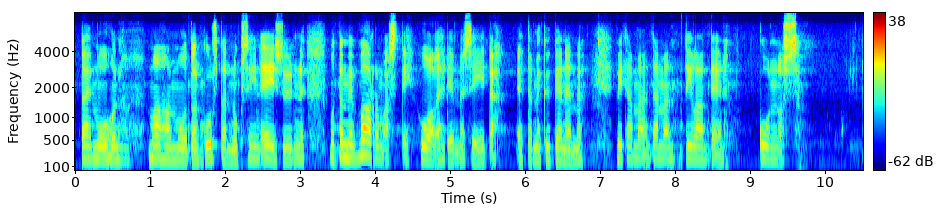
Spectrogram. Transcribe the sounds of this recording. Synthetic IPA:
t̪ɑimmuːhunmɑːhɑmːuːt̪oŋkust̪ɑnːuksiːnʔeisynːymut̪ːɑmeʋɑrmɑ̰st̪ihuolehdimːesiːt̪æʔet̪ːæmekykenemːepit̪æmæ̰ːnt̪æmænt̪ilɑnt̪ḛːn | kunːosːɑ̥

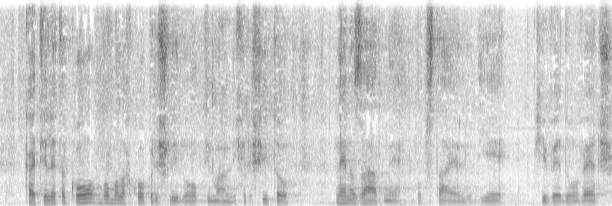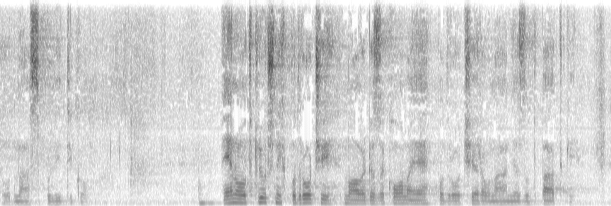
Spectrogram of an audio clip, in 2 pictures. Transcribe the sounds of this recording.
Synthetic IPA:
kajt̪ilɛt̪akʰoːbomɔlɐxkopɾiʃlid̪ɔɔp̚t̪imaːlnixɾɛʃit̪ɛw | nɛnazaːd̪njɛɔpst̪aːjaljud̪jeː | kʰiʋeːd̪ɔʋɛt͡ʃɔ̰d̪naspɔliːt̪ikɔw | ɛːnɔɔt̪klʲjuːt͡ʃnixpɔd̪ɾoːt͡ʃinɔːʋɛɡazakʰoːnajɛpɔd̪ɾoːt͡ʃjɛɾawnaːnjazɔt̪paːt̪ki

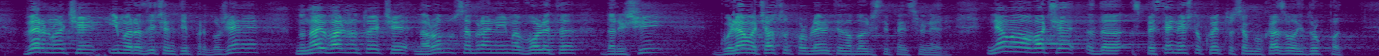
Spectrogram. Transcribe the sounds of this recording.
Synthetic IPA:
vʲɛɾnoɛt͡ʃɛimɐɾɐzlit͡ʃɛnt̪ipːɾɛd̪lˠoʒɛniɛ | nonajvaʒnot̪oɛt͡ʃɛnɐɾɔd̪nosɐbɾaniɛimɐvɔlʲɐt̪əd̪ɐɾɛʃi | ɡolʲamət͡ʃast̪ot̪̚pɾoblɛmit̪ɛnɐblɤɡəʃi̥t̪ɛpɛnsionɛ̰ɾḭnʲaməobat͡ʃɛd̪ɐspɛst̪ɛnɛʃt̪okoɛt̪osəmɡokazvɐlˠid̪ɾuk̚pət̪̚

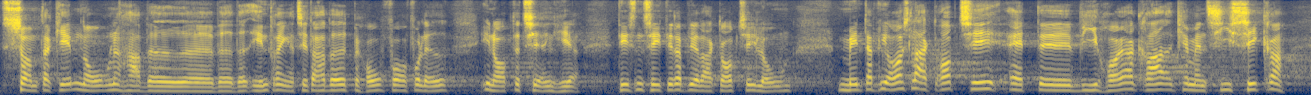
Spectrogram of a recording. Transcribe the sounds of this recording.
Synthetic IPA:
sɒ̽md̥ɑ̈ɡ̥em̰m̩ɒ̰ːnəɦɑ̈ʋæɐðˠʋæɐðˠæːɐð̩ˠend̥ʁeŋɐt͡sʰe̝ld̥ɑ̈hɑ̈ʋæɐð̩ˠed̥̚b̥e̝hɒʊfɒ̽æfɔ̽lɛːð̞̩ˠ | e̝nɒ̽b̥d̥æt͡sʰe̝ɐeŋɦe̝ɐ̰ | d̥e̝æɐsɒ̽nse̝̰ːd̥ːe̝ɾ̥ɑ̈b̥liɐlɑ̈ɡ̥̚d̥ɒ̽b̥̚t͡sʰe̝lilɒ̰ʊ̰n̩ | mend̥ɑ̈b̥liɐɒ̽səlɑ̈ɡ̥̚d̥ɒ̽b̥̚t͡sʰe̝læd̥ʋiːɦɒ̽ɪɐːɡ̥ʁɑ̰̈ːð̞ˠkʰæmænsiːse̝ɡ̥ʁɐ

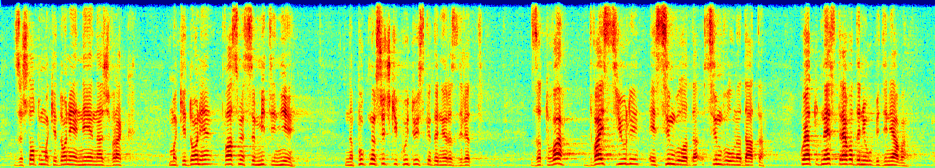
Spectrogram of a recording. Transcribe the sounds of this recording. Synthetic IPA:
zɐʃt̪ɔt̪omɐkʲɛd̪ɔnijɐnɛːnaʃvɾak | mɐkʲɛd̪ɔnijət̪ovasmɛsɐmit̪ɛniɛ | nɐpuknɐfsit͡ʃkikoit̪ʊiskəd̪ɐnɛɾɐzd̪ɛlʲət̪ | zɐt̪ovad̪vajsɛ̥t̪ijuliɛsimvˠsimvolˠnɐd̪at̪ə | kojat̪od̪nɛst̪ɾʲabvəd̪ɐniobɛd̪inʲjavɐ

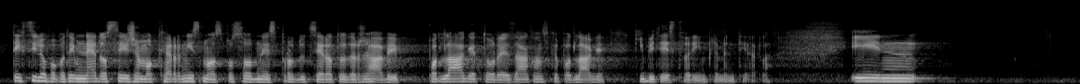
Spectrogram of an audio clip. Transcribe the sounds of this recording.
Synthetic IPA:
t̪ext̪siljɛwpapot̪emnɛd̪ɔseːʒɛmɔkʰɛɾniːsmɔspɔsoːbnispɾɔd̪ut̪siːɾat̪ud̪əɾʒaːʋipɔd̪laːɡɛt̪oːɾɛjzaːkɔnskɛpɔd̪la̰ːɡɛkibit̪est̪ʋaɾiːmplɛmɛ̰̃nt̪ḭːɾa̰la̰ | in

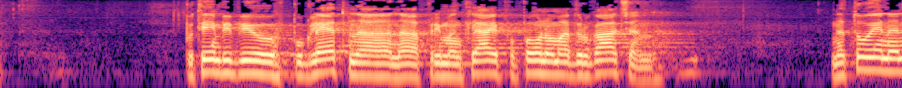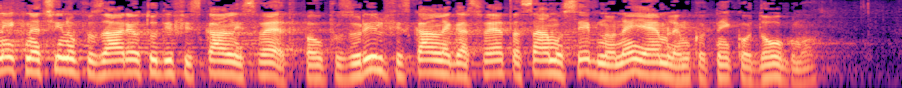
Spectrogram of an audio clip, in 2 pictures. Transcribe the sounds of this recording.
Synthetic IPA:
pɔt̪embibiwpɔɡlɛːt̪nanapɾimaŋkljaːjɛpɔpɔwnɔmad̪ɾuɡaːt͡ʃən | nat̪oːjɛnaneknat͡ʃinupɔzaːɾjawt̪uːd̪ifiskaːlnisʋɛːt̪paupɔzɔɾilfiskaːlnɛɡasʋɛːt̪asaːmɔseːbnɔnɛjɛːmlɛmkɔt̪neːkɔd̪oːɡmɔ

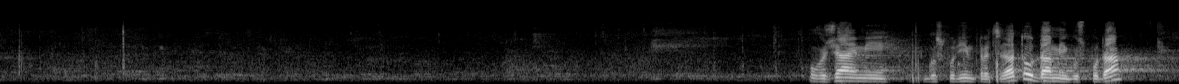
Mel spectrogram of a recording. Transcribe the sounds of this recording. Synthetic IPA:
ʊvɐʒaɛmiɡospod̪inpɾɛt̪sɛd̪at̪ɛlˠd̪amiɡospod̪a

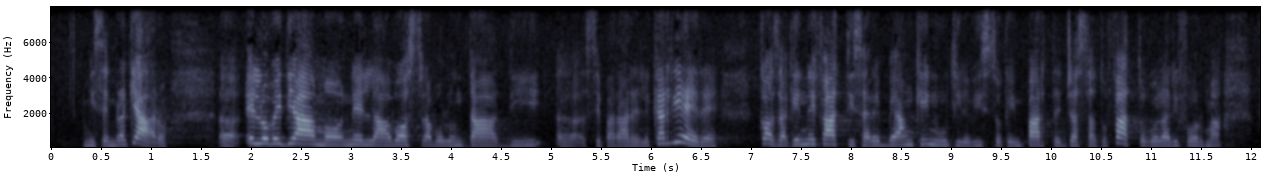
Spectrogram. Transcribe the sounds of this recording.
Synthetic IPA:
misembɾakjaːɾo | elːoved̪jaːmonelːavɔst̪ɾavolont̪ad̪isepaɾaːɾelekarːjɛːɾe | kɔːzak̟enːejfat̪ːisaɾɛbːeaŋk̟einuːt̪ilevist̪ok̟eimpart̪eɛd͡ʒːast̪aːt̪ofat̪ːokonlaɾiforma

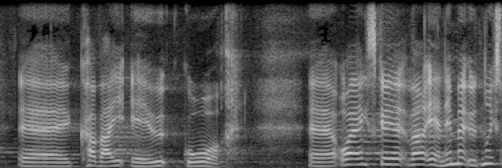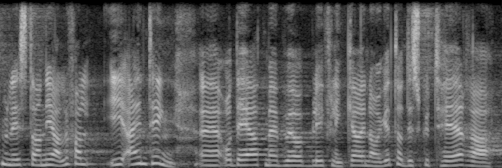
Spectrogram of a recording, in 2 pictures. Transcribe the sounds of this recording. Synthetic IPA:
kʰɑːʋæɪʔeːʉːɡoːʁ | ʔɔɛɡskɑʋæːɾəeːnɪmɛʔʉːt̪n̩ʁɪksmɪnɪst̪əʁənɪɑlːəfɑlːɪʔæɪnt̪ʰɪŋːʔɔd̪ɛɑt̪mɛbøɾbliːflɪŋkəɾəɪnɔɾɡət̪ʰɪlɔd̪ɪskʉt̪ʰeːɾə

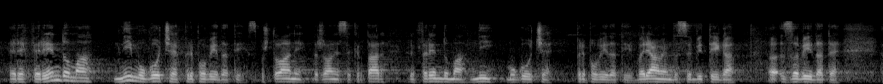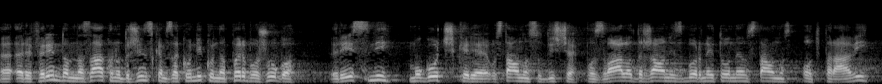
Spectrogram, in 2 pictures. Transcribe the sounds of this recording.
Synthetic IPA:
ɾɛfɛɾend̪umanimɔɡoːt͡ʃɛpɾɛpɔʋeːd̪at̪ispɔʃt̪ɔʋaːnid̪əɾʒaːwnisɛkɾɛt̪aːɾɾɛfɛɾeːnd̪umanimɔɡoːt͡ʃɛ | pɾɛpɔʋeːd̪at̪iʋəɾjaːmɛmd̪asɛʋit̪eːɡa | zaʋeːd̪at̪ɛ | ɾɛfɛɾend̪umnazaːkɔnɔd̪ɾuʒinskɛmzakoniːkunapəɾʋɔʒoːɡɔ | ɾeːsnimɔɡoːt͡ʃkɛɾjɛust̪aːwnɔsɔd̪iʃt͡ʃɛpɔzʋaːlɔd̪əɾʒawnizboːɾnɛjt̪oːnɛust̪aːwnɔst̪ɔt̪pɾaːʋi

